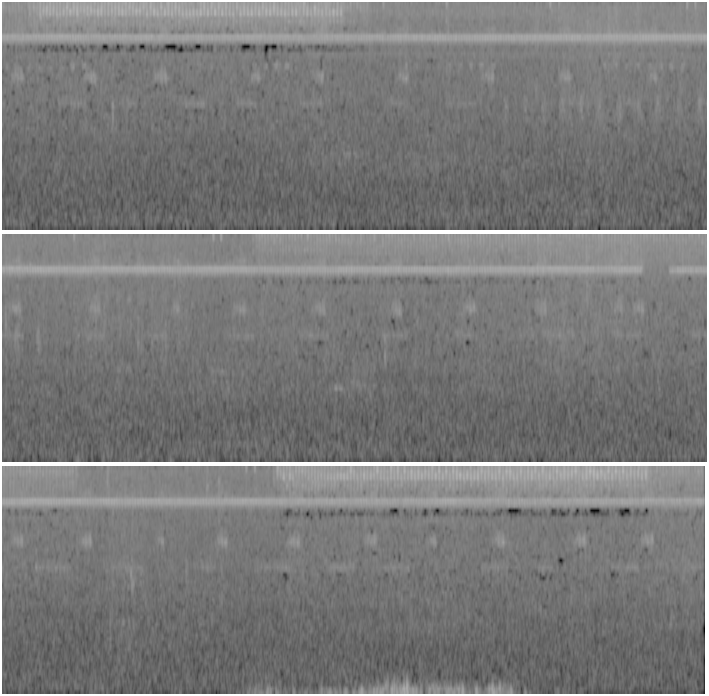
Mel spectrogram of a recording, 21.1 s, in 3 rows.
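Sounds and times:
insects chirping: 0.0s - 21.1s.

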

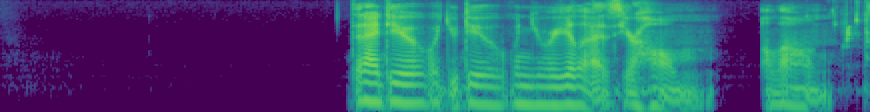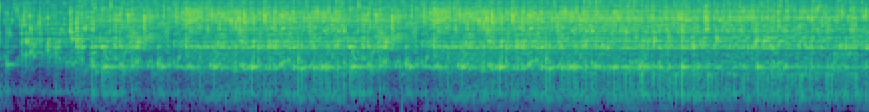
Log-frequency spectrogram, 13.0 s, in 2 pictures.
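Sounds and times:
speech: 2.6s - 6.6s
bidet water running: 6.2s - 13.0s.

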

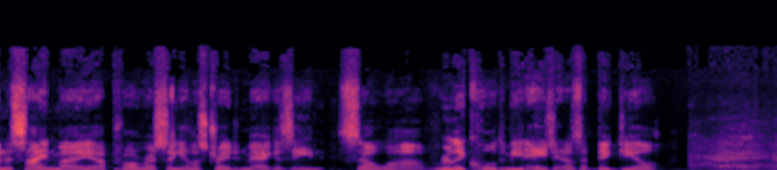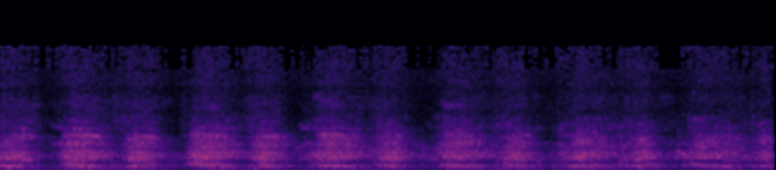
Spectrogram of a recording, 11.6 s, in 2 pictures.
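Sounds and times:
speech: 0.0s - 5.6s
large crowd chanting in unison at autograph signing: 5.2s - 11.6s.

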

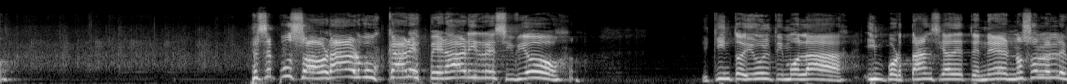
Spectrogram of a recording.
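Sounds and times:
audience applause: 0.0s - 4.2s
speech: 2.6s - 5.8s, 7.0s - 10.6s.

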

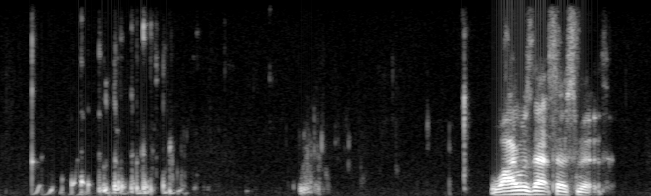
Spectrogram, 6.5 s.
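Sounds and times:
person gulping a chug of whiskey: 0.3s - 3.7s
speech: 5.0s - 6.2s.

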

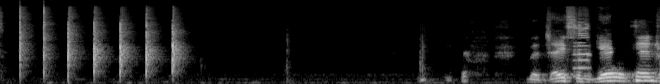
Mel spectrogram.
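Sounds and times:
hands clapping: 0.1s - 2.1s
speech: 5.3s - 6.5s.

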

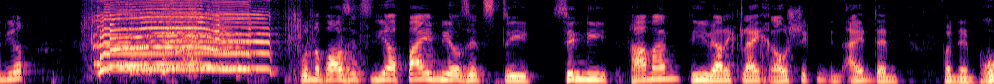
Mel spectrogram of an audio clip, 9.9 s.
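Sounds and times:
speech: 0.0s - 1.0s, 3.0s - 9.9s
carnival party horns being blown: 0.8s - 3.2s.

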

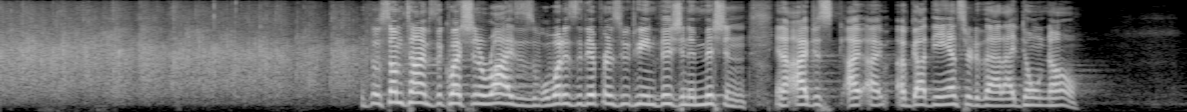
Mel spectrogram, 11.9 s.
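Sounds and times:
audience clapping hands: 0.0s - 4.4s
speech: 3.6s - 10.8s.

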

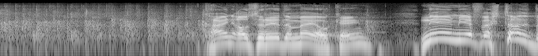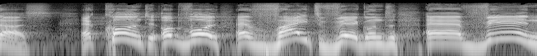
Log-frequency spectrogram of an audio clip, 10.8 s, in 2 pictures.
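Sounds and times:
crowd applauding: 0.0s - 3.8s
speech: 2.0s - 10.7s.

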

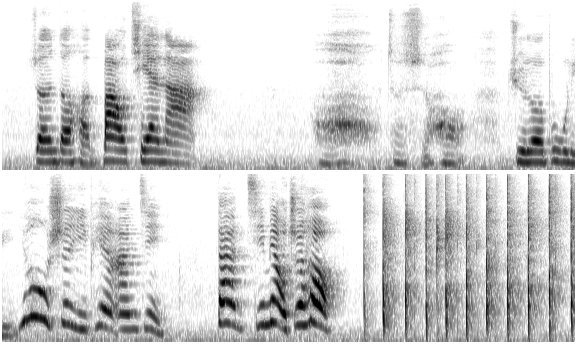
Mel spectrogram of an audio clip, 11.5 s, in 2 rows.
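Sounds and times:
speech: 0.3s - 2.0s, 3.2s - 9.2s
applause: 9.3s - 11.4s.

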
